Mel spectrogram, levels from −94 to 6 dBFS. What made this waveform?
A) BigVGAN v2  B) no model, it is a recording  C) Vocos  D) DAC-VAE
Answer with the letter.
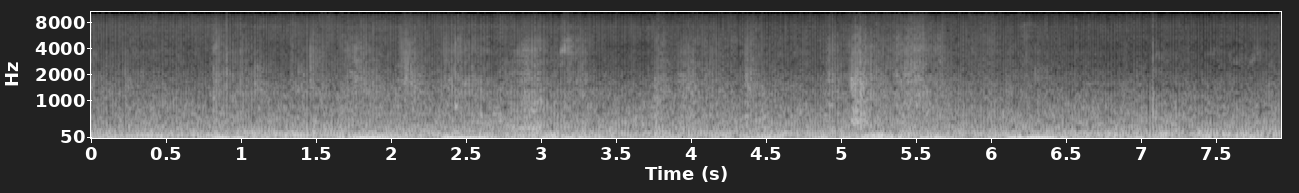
A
